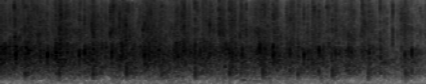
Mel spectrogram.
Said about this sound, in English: Well, let's give the single people here then a congratulatory round of applause for not compromising. Seriously, let's do it with a full heart.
